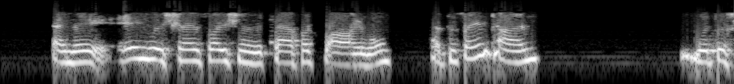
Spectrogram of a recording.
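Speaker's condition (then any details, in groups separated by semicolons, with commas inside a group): Cerebral palsy; lifelong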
